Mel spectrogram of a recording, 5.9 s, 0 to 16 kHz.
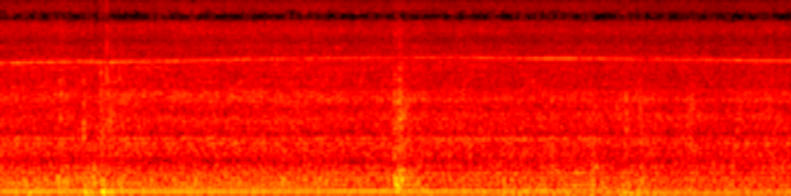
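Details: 2013 garbage truck, diesel at idle: deep idle with a loud, rough, raspy puffing on top that stays steady; a large exhaust leak.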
